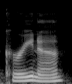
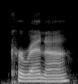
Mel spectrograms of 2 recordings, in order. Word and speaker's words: Karina: My girlfriend, shout out to Karina, pronounced Karenna, sorry, shout out to Karenna, turned me onto a podcast called Why We Eat What We Eat.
